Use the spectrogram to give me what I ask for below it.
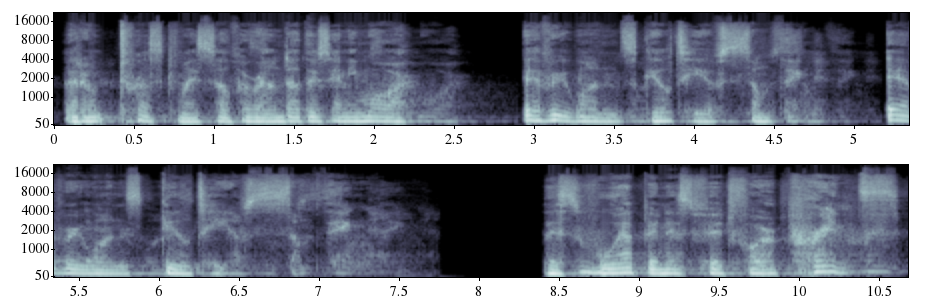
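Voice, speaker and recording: Grim female avenger archer for a fantasy game: slow, dark-toned, merciless and composed, in long reverb. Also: sits low, exaggerated voice. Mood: cold resolve, then menacing whisper. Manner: cold, brooding, measured, often dropping to a breathy whisper. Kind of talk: dramatic video game voice lines.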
